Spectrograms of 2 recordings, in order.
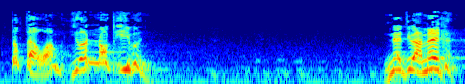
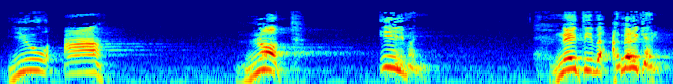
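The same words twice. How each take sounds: First: Mocking repeat. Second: Angry student. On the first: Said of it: "差到这个程度". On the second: Retold or imitated. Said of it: "这个人很不高兴".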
